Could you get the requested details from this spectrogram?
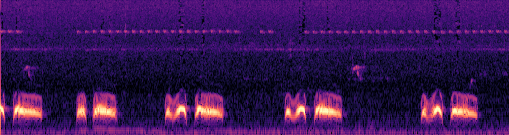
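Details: Spotted dove lure coos: five repeated phrases, each a short wobbling note pair leading into a longer low hoarse coo, delivered at uneven intervals with a steady low rumble underneath.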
